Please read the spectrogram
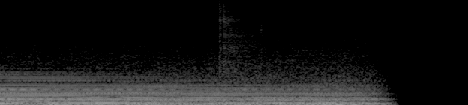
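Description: A piano's final chord ringing and slowly dying away, with a faint click about three seconds in, then cut off abruptly into silence a little after five seconds in.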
